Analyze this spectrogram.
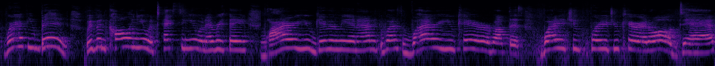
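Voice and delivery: high, fast accusing family; family confronting. Retold or imitated. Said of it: "everyone rushes down and is like".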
